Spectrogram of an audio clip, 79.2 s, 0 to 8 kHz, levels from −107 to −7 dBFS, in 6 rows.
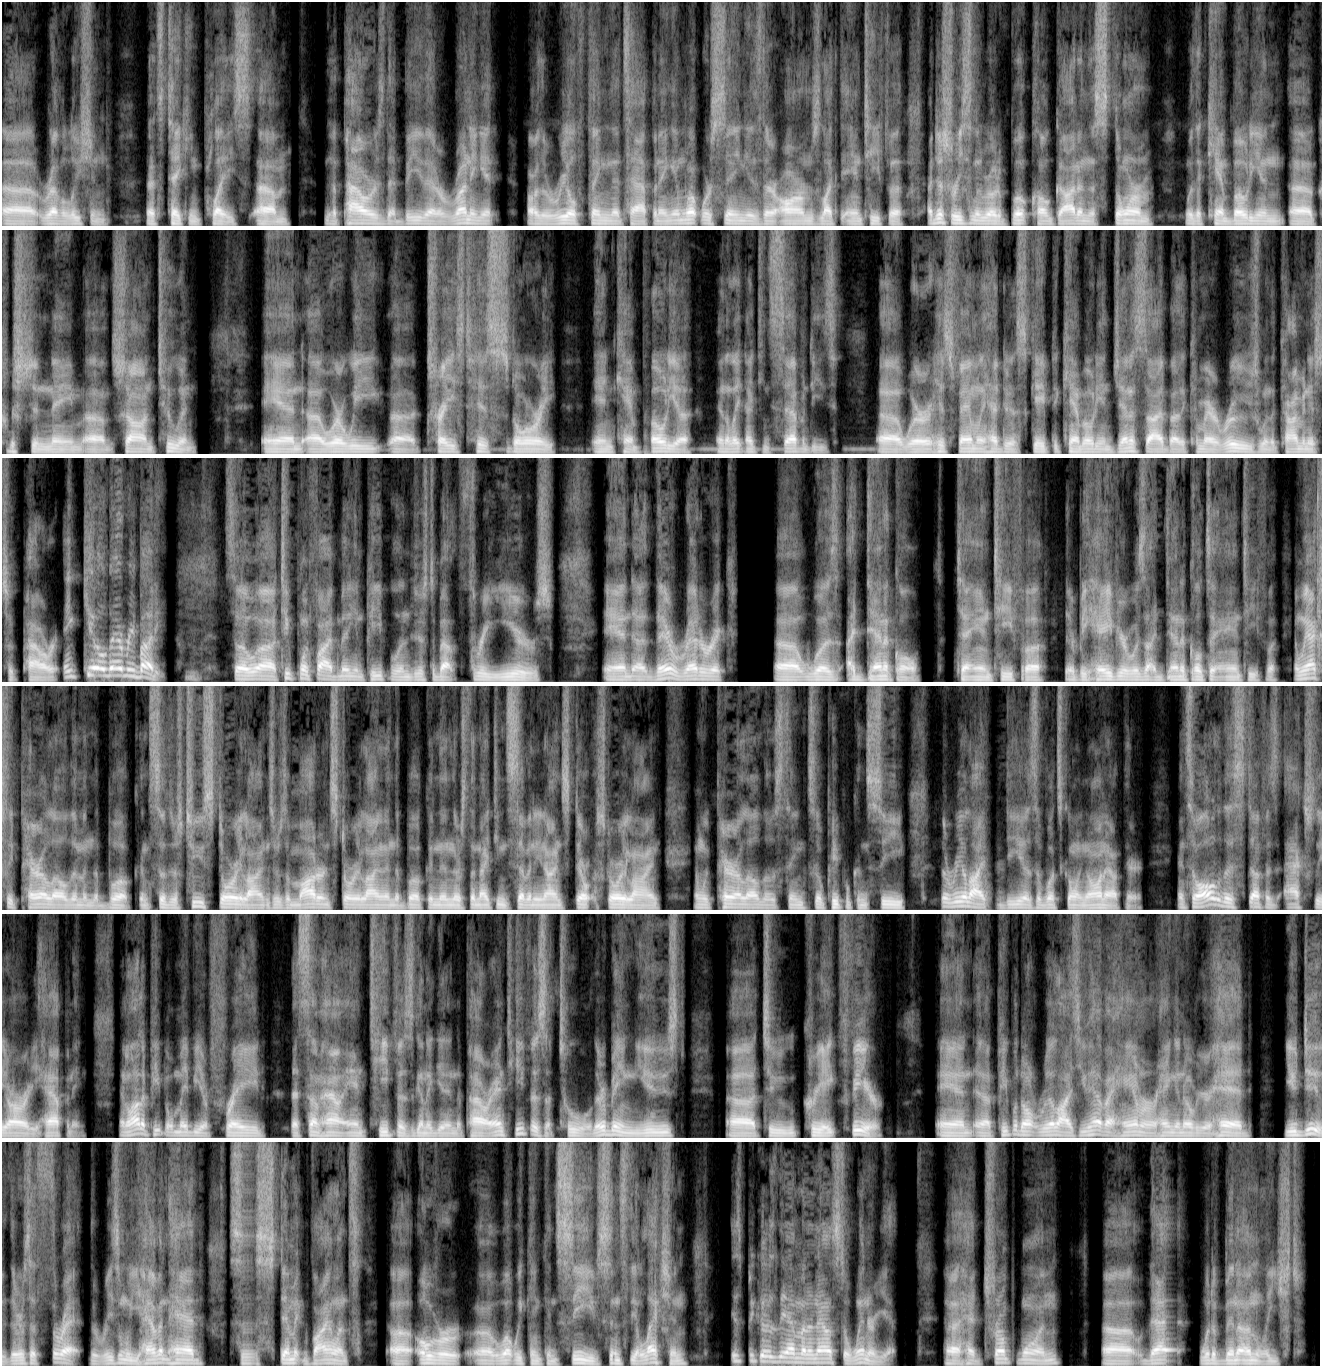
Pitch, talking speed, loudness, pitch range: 105 Hz, 185 wpm, -16 LUFS, 95-115 Hz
